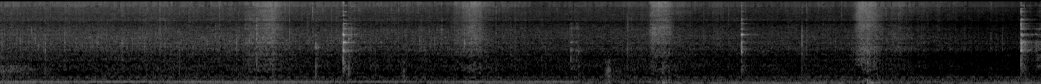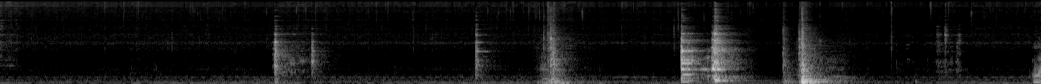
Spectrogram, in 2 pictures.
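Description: Deer heart sizzles and fries in a pan, a soft steady hiss broken by frequent sharp pops and crackles that grow louder and busier toward the end; no talking.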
